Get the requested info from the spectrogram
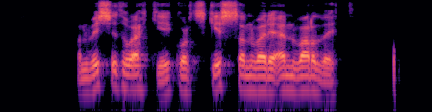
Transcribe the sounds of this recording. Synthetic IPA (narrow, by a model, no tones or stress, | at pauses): hanːvɪsːɪθuwɛhcɪkʰvɔr̥t̪scɪsːanːvaːjɾɪɛnːvaɾðvejht̪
